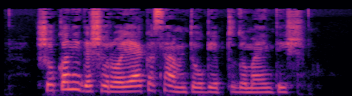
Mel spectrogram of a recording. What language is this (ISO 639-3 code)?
hun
